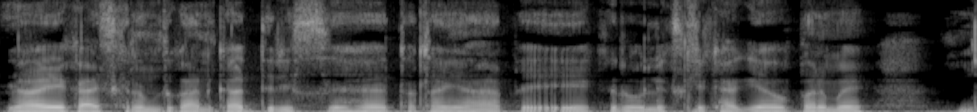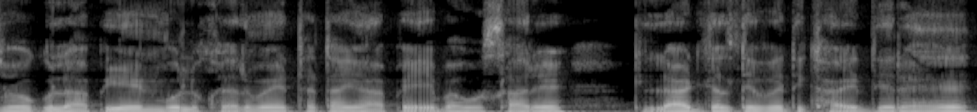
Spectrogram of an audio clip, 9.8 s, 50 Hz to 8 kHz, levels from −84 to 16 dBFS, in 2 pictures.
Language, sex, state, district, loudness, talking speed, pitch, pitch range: Hindi, male, Jharkhand, Ranchi, -18 LUFS, 210 wpm, 110 Hz, 105-115 Hz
